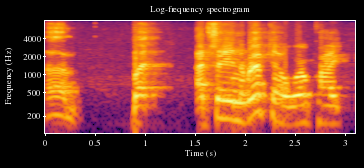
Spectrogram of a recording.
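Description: A man's voice: on the high side, lively intonation, normal speed, dull audio, slight background noise. A man in his mid-forties, a reptile breeder and business owner, talking as a guest in a folksy, blunt, plain-spoken way. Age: 40s. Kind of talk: casual chat.

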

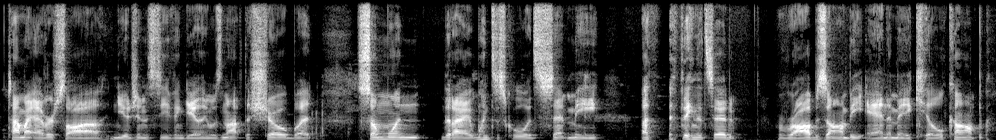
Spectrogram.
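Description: A man co-hosting a casual podcast chat. He talks in a relaxed, rambling way and laughs easily. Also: medium pitch, moderate pace. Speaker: podcast co-host.

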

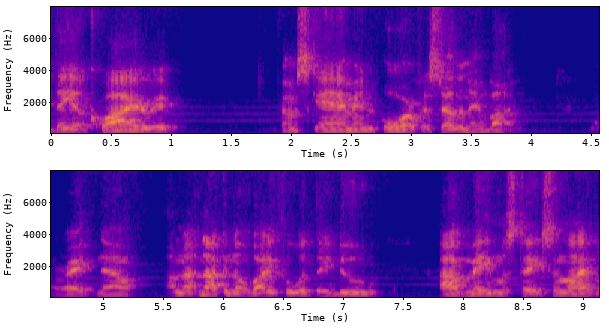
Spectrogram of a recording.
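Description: A man's voice: deep voice, bright, forceful tone, echoey room, a little hiss or hum. A man hosting a casual interview, talking bluntly and preaching about accountability. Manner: blunt, preachy, street-level talk. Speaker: interview host.

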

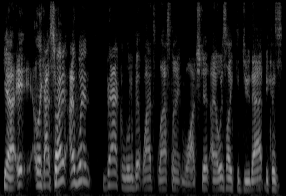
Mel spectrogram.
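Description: A man co-hosting a sports podcast, telling stories in a rambling, profane, animated way. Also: a little high, a little fast, no room sound. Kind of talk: casual chat.

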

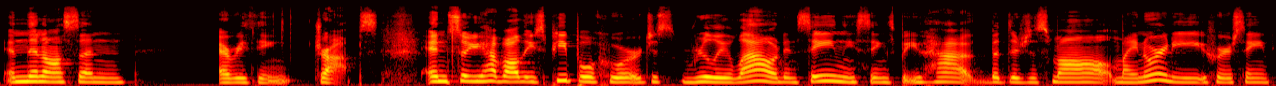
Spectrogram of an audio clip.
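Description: A woman's voice: mid-range voice, fairly even intonation, no room sound, studio quality. A woman co-hosting a casual finance chat, joking around and adding her own stories. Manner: chatty and joking, adds stories and quick agreement. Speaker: co-host.

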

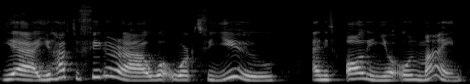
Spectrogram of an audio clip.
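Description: A woman's voice: mid-range voice, expressive, moderate pace, warm tone. A woman interviewing a guest in a casual chat, affirming and picking up speed as she makes her points.

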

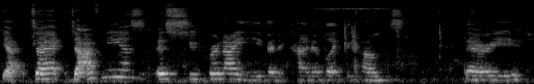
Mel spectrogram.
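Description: A woman's voice: mid-range voice, animated, measured pace, distant mic, a little hiss or hum, rough recording. A young woman co-hosting a podcast, chatting casually and bluntly with lots of fillers. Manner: blunt, opinionated, many fillers. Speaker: podcast co-host. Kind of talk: casual chat.

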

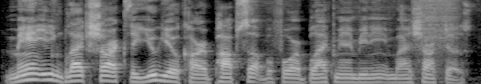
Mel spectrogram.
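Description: Young male co-host, low voice, wisecracking and teasing. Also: moderate pace, mellow. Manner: joking, teasing banter. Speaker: podcast co-host. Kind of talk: casual chat.

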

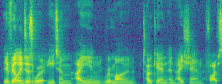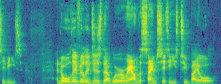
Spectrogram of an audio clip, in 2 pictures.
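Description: With a mid-pitched voice that rises and falls lively, a man reads scripture aloud. He takes it slowly and deliberately, setting out each phrase and name on its own, much like a pastor on a podcast.

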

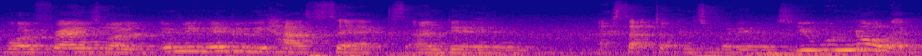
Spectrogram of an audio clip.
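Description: A woman's voice: mid-range voice, lively intonation, quick pace. A woman in a casual group chat, speaking frankly and with self-assurance about her own ways. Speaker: panelist. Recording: very echoey room with background noise.

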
